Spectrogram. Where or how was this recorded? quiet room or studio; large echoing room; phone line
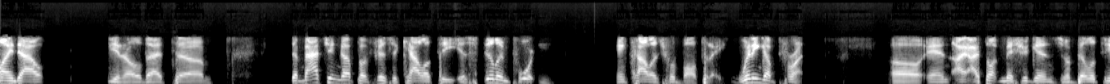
phone line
